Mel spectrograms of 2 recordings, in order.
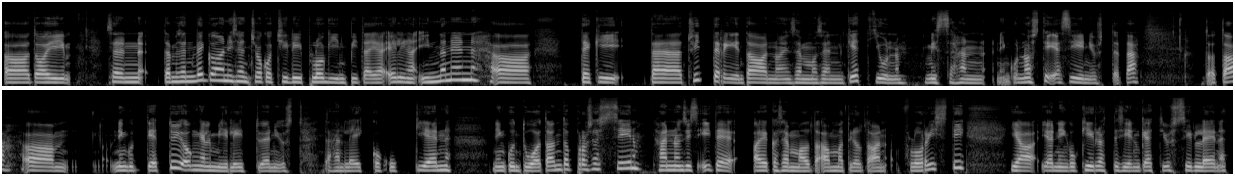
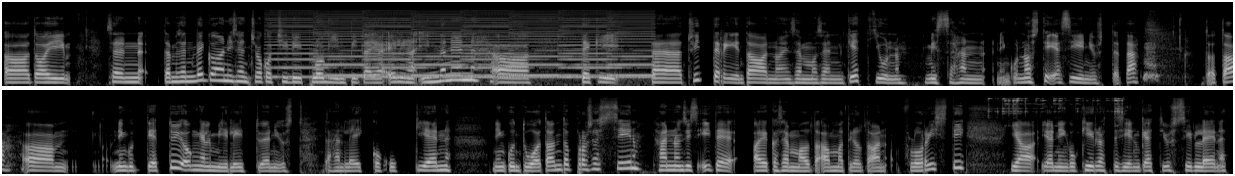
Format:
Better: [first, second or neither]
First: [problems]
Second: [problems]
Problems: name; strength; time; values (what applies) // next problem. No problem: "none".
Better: first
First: none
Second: siren; noticeable; from 2.5 to 6.5 s; peak 2 dB below the speech // dog barking; faint; at 11 s; peak 10 dB below the speech // jangling keys; noticeable; from 22 to 24 s; peak 7 dB below the speech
